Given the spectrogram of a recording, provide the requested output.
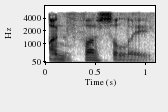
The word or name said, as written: unfussily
